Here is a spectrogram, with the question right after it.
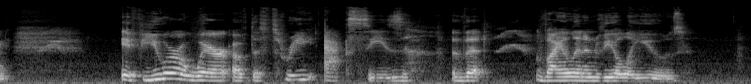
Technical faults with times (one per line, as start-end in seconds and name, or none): none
